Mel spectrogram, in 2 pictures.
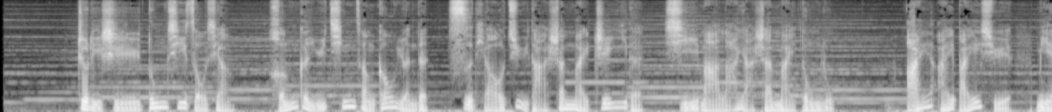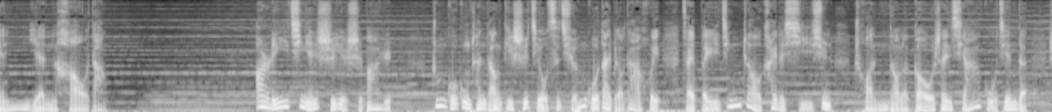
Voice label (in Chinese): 专题 政府 沉稳, 男; 沧桑巨变看西藏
